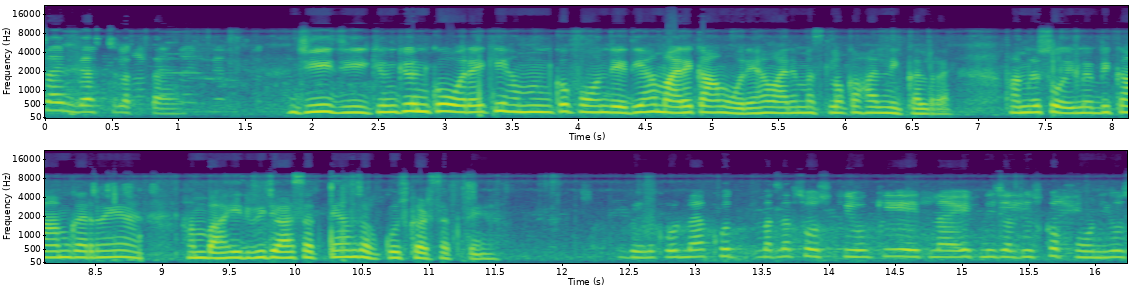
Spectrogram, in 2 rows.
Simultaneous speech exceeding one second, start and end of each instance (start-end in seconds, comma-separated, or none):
none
